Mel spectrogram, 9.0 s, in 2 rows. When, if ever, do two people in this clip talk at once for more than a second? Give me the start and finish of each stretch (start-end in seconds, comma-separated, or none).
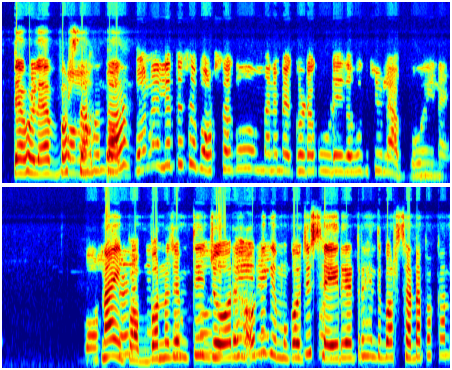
5.5-7.9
